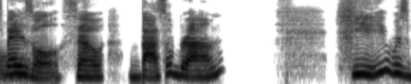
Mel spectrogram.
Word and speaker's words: Basil: And yes, I'm saying Basil as his name because he's British. Oh, and that's how they pronounce Basil.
